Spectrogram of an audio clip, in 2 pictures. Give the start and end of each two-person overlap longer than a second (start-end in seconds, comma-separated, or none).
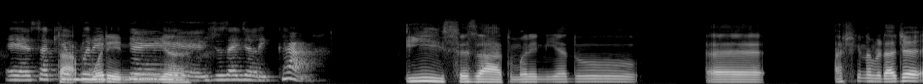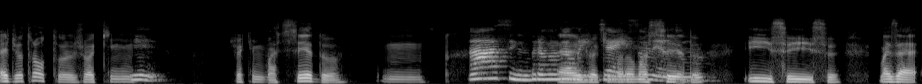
0.6-1.9, 14.8-16.3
